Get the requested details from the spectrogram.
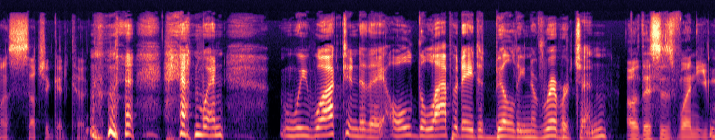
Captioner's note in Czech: Chichotá se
